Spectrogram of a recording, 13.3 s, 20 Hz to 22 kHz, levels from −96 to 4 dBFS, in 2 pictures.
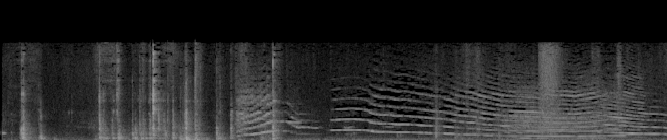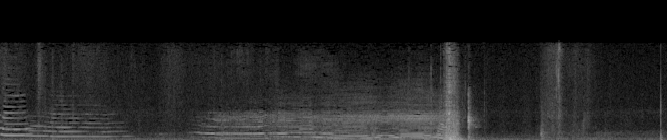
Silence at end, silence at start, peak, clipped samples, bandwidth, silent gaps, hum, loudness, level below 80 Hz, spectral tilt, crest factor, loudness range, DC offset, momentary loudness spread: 0 s; 0 s; -14 dBFS; under 0.1%; 15.5 kHz; none; none; -41 LUFS; -74 dBFS; -2 dB/octave; 28 dB; 8 LU; under 0.1%; 21 LU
